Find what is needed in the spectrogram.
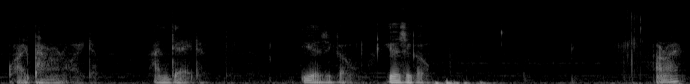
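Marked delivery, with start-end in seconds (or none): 0.1-2.0 whisper. Real, not acted. Conspiratorial aside.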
